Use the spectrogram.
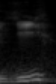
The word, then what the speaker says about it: Yi: groups in this region uh there's also the ye which is just spelled Yi uh who are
